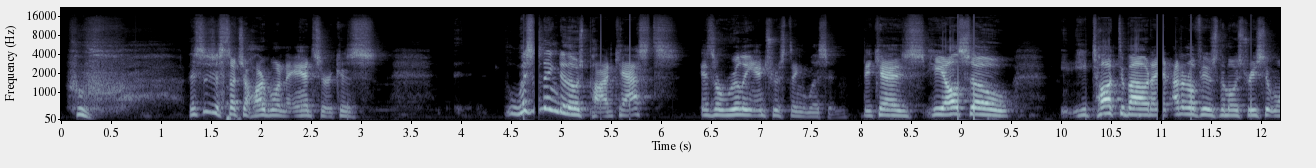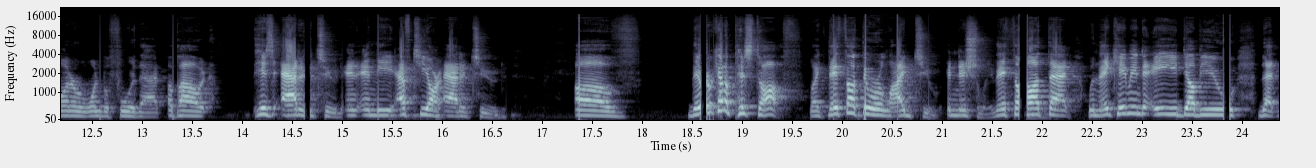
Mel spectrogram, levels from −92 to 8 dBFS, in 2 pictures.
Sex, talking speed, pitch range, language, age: male, 175 wpm, 180-220 Hz, English, 30-49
